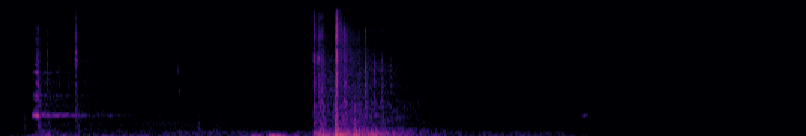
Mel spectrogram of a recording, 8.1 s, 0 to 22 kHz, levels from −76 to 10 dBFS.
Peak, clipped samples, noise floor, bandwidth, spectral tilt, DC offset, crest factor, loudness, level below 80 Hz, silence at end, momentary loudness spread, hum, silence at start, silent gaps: -6 dBFS; under 0.1%; -69 dBFS; 16 kHz; -2.5 dB/octave; under 0.1%; 38 dB; -37 LUFS; -48 dBFS; 3.7 s; 23 LU; none; 0.3 s; none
